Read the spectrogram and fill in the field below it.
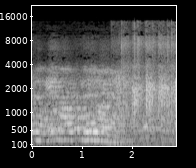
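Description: An elderly man speaks into a handheld microphone over a loudspeaker.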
